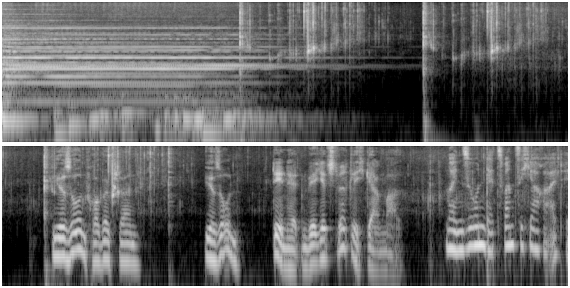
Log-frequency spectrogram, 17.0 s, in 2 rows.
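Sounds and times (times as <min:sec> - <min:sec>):
steady droning hum: 0:00.0 - 0:06.2
speech: 0:09.2 - 0:10.6, 0:11.5 - 0:16.9.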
